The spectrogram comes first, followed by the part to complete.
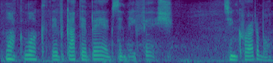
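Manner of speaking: hushed whisper. Pointing out the people fishing on the shore, whispering. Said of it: "I'm whispering".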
